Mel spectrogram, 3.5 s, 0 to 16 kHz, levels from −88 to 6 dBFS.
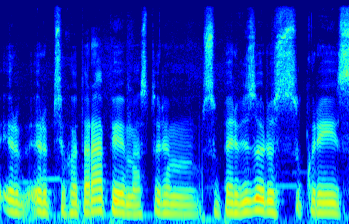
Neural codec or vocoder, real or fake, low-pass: none; real; 14.4 kHz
